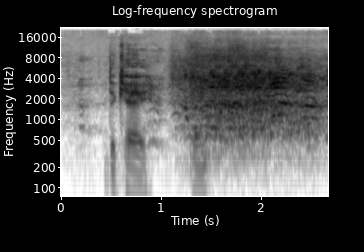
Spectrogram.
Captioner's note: audience laughter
